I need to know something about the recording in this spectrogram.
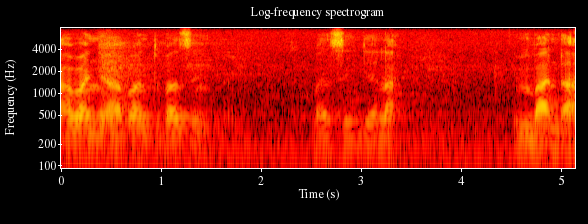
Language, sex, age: South Ndebele, male, 20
